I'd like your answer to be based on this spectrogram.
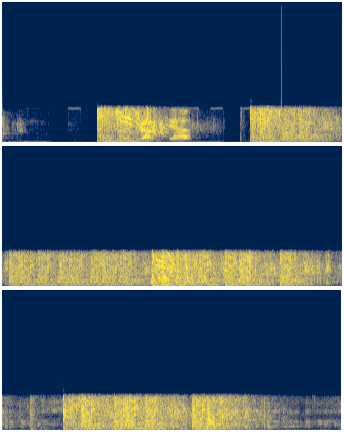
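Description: Rapid gunfire from the Counter-Strike video game rattles almost continuously, with short breaks, loud and close. Players talk over it the whole time.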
